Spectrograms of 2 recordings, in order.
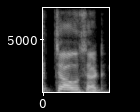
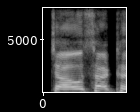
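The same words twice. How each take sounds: First: Said in the usual way. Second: चौसठ drawn out evenly, last sound held; blended sounding-out. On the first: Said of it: "कैसे पढ़ेंगे?". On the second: Shown as a demonstration. Teacher blends the letters for learners, चौसठ sounded out evenly. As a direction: join the sounds of चौसठ slowly and fully. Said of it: "तो मिलके बन जाएगा".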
